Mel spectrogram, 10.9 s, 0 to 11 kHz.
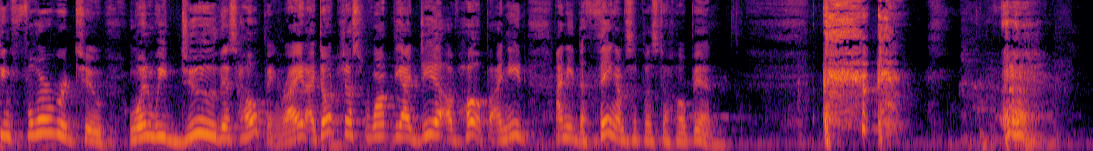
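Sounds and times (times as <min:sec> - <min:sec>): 
speech: 0:00.0 - 0:07.3, 0:10.0 - 0:10.5
church audience member coughing during a sermon: 0:08.2 - 0:10.7.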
